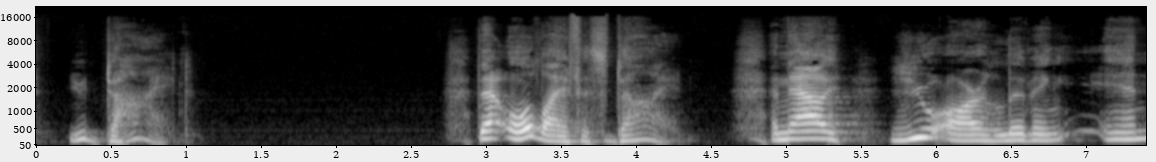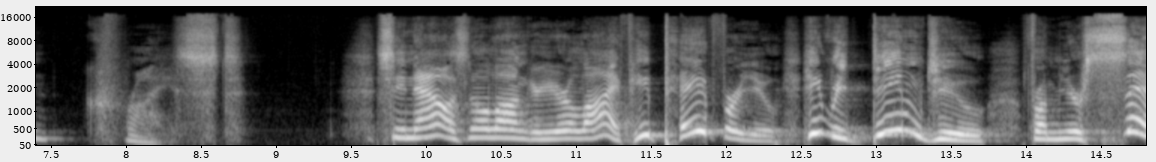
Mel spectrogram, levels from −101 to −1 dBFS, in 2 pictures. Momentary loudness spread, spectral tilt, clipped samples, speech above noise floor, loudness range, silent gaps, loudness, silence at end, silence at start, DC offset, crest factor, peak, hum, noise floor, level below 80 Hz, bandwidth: 17 LU; -4.5 dB/octave; under 0.1%; 60 dB; 10 LU; none; -18 LUFS; 0 s; 0.25 s; under 0.1%; 18 dB; -2 dBFS; none; -78 dBFS; -58 dBFS; 17.5 kHz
